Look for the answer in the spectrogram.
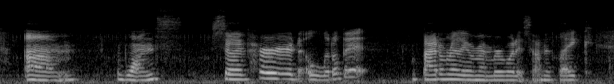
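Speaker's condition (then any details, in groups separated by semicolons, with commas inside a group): No condition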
